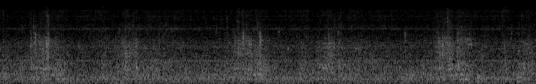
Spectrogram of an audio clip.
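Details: Frigidaire LFBD2409LF2B dishwasher, two years old (bought 2015), in diagnostic test mode, possibly step 3 WASH (wash motor only, 45 s); steady water swishing and spraying with soft surges about every two seconds, no grinding or squeal. Normal wash motor.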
